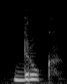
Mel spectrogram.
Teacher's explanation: Друг, g, as you can see, stays in the pair with k, so obviously g staying at the end of the word pronounces as k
